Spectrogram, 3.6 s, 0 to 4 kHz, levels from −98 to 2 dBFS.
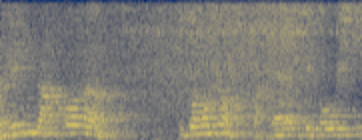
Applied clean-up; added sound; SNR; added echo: none; Rattle (instrument); 13 dB; reverberation time 1.0 s.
